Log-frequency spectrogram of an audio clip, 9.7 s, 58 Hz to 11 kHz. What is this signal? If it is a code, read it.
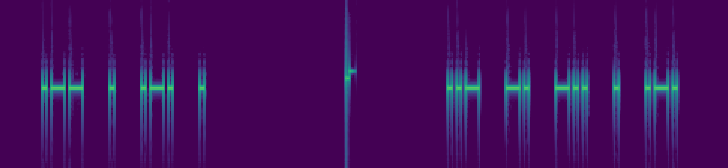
Morse code, heard as a keyed tone, about 20 wpm, spaced as for 14 wpm, 700 Hz. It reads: WERE UNDER
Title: 2x Character Spacing - Top 200 Words - 20wpm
